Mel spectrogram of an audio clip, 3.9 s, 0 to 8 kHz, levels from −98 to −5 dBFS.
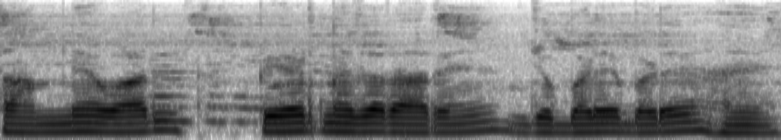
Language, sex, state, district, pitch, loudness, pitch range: Hindi, male, Uttar Pradesh, Lucknow, 125 Hz, -15 LUFS, 120-135 Hz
